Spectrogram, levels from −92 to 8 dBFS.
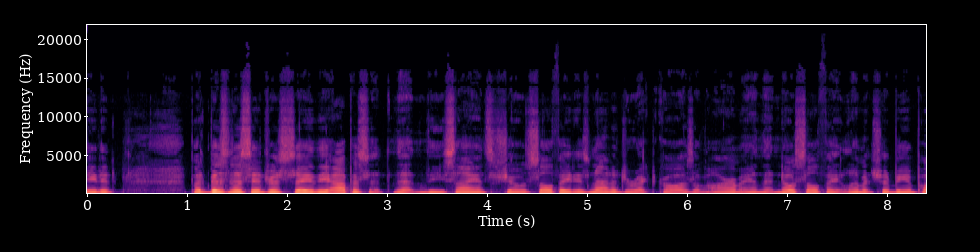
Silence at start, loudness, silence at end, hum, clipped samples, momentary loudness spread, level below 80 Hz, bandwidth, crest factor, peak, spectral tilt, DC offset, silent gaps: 0 s; -29 LUFS; 0 s; none; under 0.1%; 10 LU; -64 dBFS; 13.5 kHz; 20 dB; -8 dBFS; -7 dB/octave; under 0.1%; none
